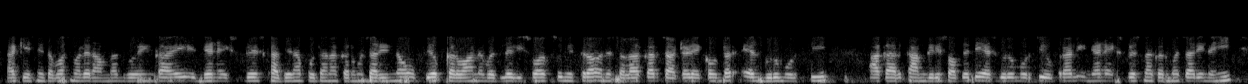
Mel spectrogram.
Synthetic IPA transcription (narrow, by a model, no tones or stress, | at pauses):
jakesniːt̪əpasməd̪ʱːeɾamnat̪̚ɡoeŋɡkajiɳɖjənekspɾeskʰat̪enapot̪anakəɾmət͡ɕaɾinːaupjoɡ̚kəɾʋanebəd̪leʋisʋasumit̪ɾəːnesəlakaɾt͡ɕaʈəɽekawɳʈəɾesɡuɾumuɾt̪iː | akaɾkamɡiɾiːsʋaplet̪eesɡuɾumuɾt̪iupɾãnt̪iɳɖijənekspɾesnakəɾmət͡ɕaɾiːnaɦi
